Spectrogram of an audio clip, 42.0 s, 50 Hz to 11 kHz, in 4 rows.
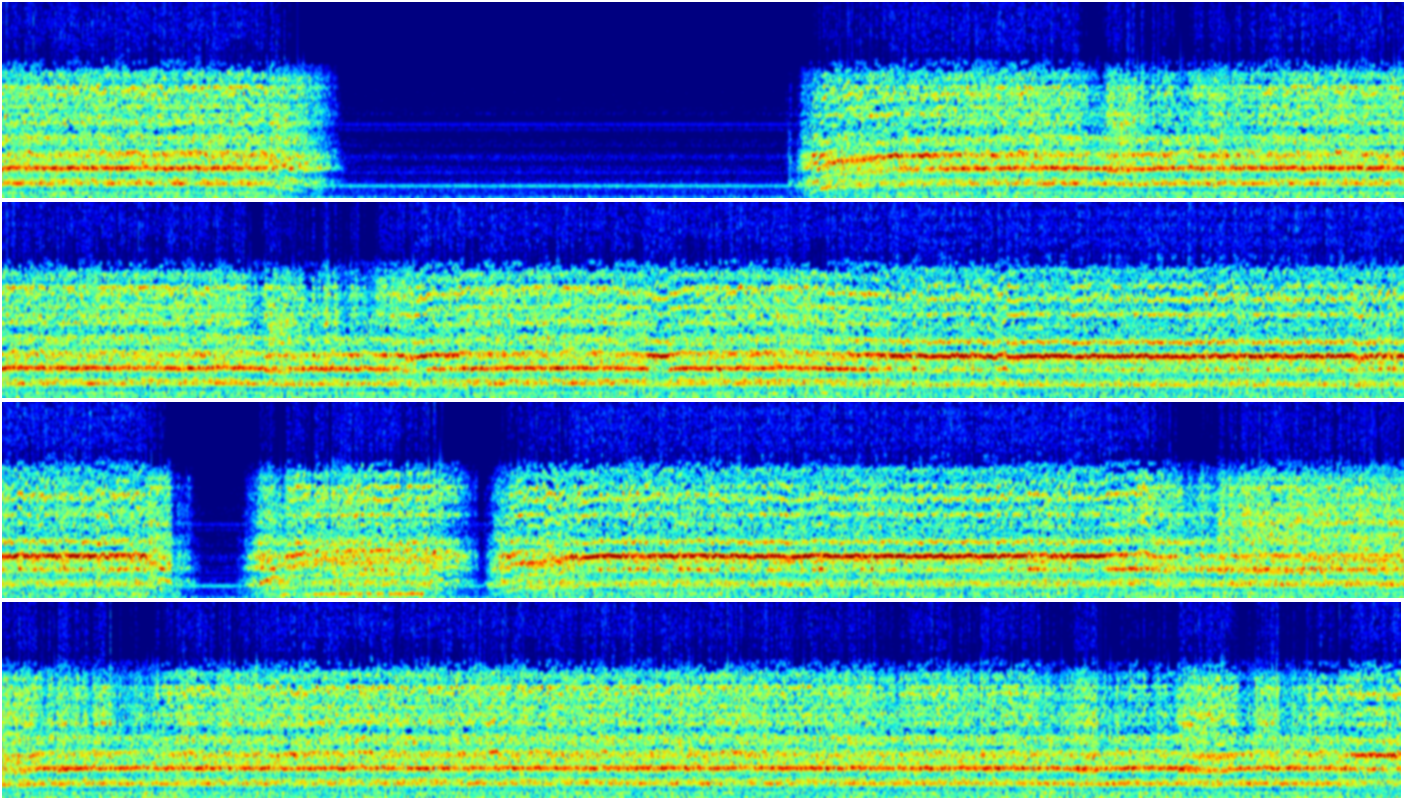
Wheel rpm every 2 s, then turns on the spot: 220, 20, 10, 190, 230, 230, 230, 230, 210, 200, 200, 120, 140, 200, 200, 210, 230, 230, 240, 230, 230.
none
